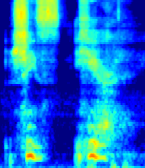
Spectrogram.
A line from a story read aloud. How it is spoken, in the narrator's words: he mumbled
